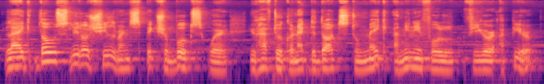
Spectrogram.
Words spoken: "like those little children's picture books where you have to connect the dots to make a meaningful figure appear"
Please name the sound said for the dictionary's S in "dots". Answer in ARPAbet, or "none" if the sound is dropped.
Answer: S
